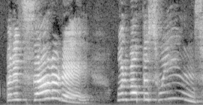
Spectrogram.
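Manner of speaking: put-on high, loud kid's complaint; little brother protesting. A narrator's reading. Brother calls after Tilly, high and loud. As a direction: wail after his sister. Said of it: "her brother called".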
